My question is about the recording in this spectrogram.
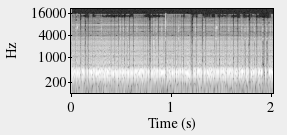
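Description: Berthold LB 1210B Geiger counter's loudspeaker clicking for each count, so fast that the clicks run together into a dense, steady crackle. The rate is about 120 counts per second over a piece of uranium-bearing copper shale, far above the background of about 20 counts per second.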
